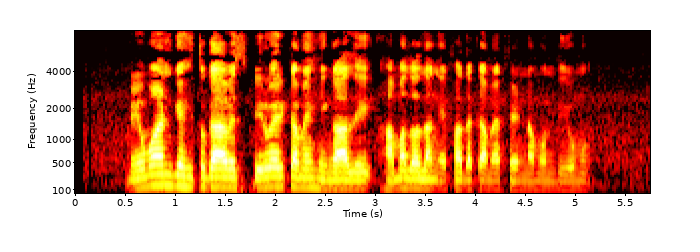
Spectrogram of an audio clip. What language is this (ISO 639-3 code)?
div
